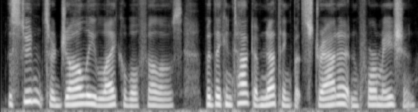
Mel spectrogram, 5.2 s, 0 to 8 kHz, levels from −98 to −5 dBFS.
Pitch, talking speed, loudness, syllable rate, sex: 205 Hz, 185 wpm, -17 LUFS, 5.5 syllables/s, female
